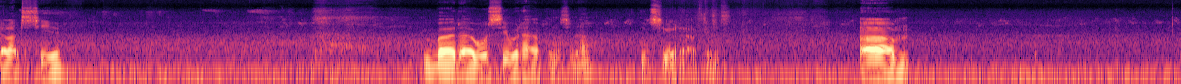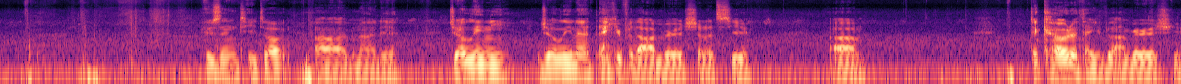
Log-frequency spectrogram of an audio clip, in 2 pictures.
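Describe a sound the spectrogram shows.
A young man talks casually and close up, in short bursts with pauses.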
